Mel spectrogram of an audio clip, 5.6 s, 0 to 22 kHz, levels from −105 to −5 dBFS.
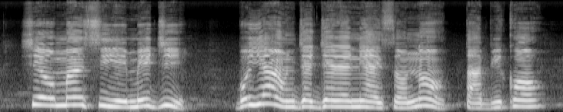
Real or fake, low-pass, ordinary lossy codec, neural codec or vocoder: real; none; none; none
